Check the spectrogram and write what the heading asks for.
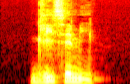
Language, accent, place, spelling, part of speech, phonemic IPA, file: French, France, Lyon, glycémie, noun, /ɡli.se.mi/, LL-Q150 (fra)-glycémie.wav
- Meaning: glycemia; blood sugar level; blood sugar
